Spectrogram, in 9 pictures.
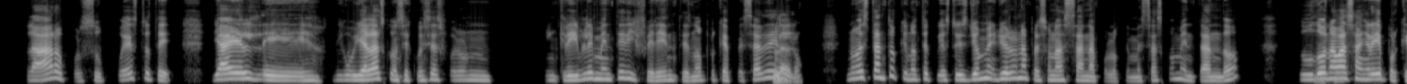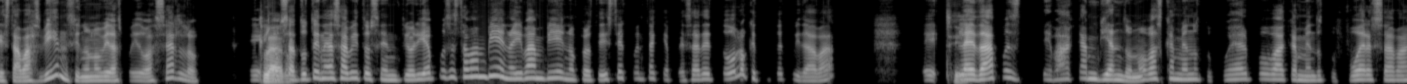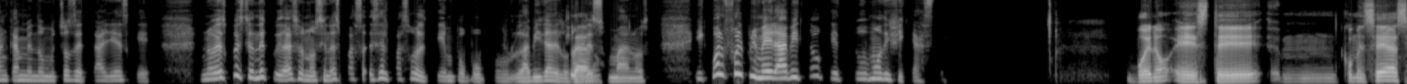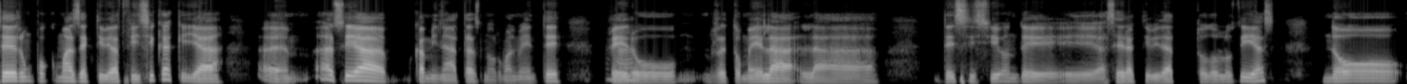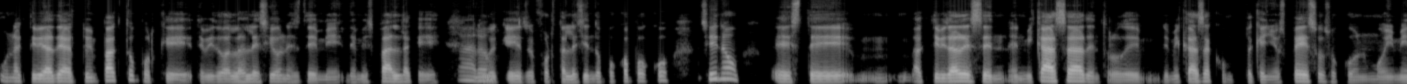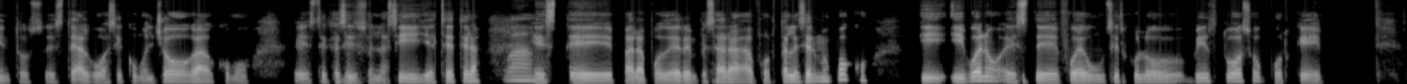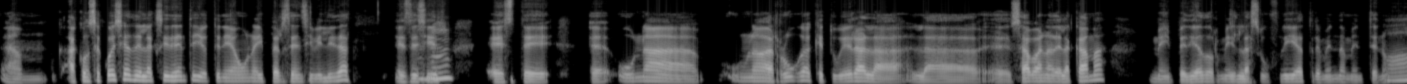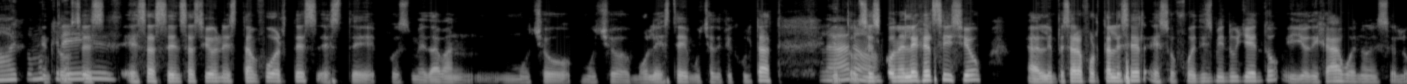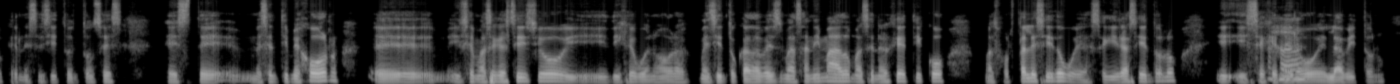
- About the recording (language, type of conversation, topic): Spanish, podcast, ¿Cómo decides qué hábito merece tu tiempo y esfuerzo?
- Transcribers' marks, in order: other background noise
